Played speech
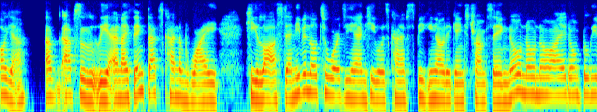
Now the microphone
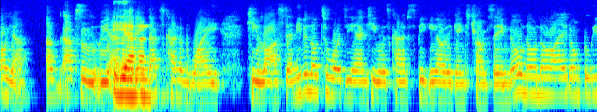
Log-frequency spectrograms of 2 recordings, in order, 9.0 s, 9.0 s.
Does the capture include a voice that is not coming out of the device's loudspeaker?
Yes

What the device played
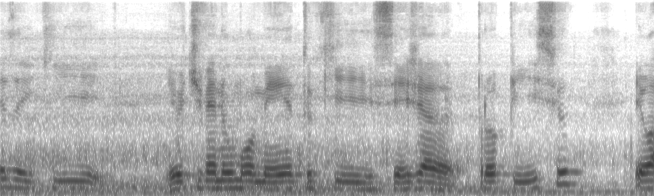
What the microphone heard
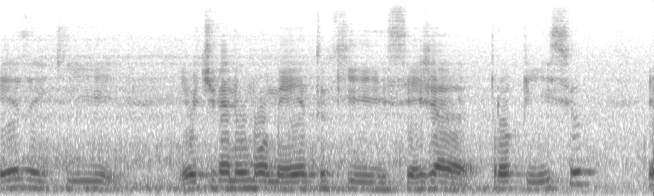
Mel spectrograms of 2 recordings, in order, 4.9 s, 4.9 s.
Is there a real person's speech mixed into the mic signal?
No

